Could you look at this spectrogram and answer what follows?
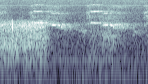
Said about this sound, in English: And I'm in the jungle, you know, so you can hear these birds chirping. We're in an open studio, so it's not closed up. Listen.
